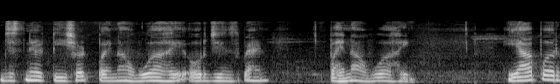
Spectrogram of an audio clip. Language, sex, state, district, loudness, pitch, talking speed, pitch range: Hindi, male, Uttarakhand, Tehri Garhwal, -16 LUFS, 165 Hz, 140 wpm, 155-180 Hz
